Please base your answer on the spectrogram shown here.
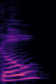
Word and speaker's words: Geux: Go. What? GX. How do you pronounce the word? Go. Go. Yeah, just go.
